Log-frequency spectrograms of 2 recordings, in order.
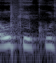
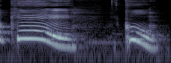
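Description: First: Said in the usual way. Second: Much higher, louder bright okay; relieved chirpy okay. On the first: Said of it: "she was like". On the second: Retold or imitated. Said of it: "I was like".

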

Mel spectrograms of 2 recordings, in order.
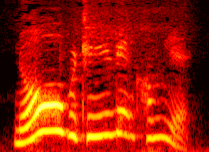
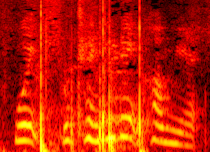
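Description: First: Higher and louder, insisting. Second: Said in the usual way. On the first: Real, not acted. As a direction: correct them firmly.

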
